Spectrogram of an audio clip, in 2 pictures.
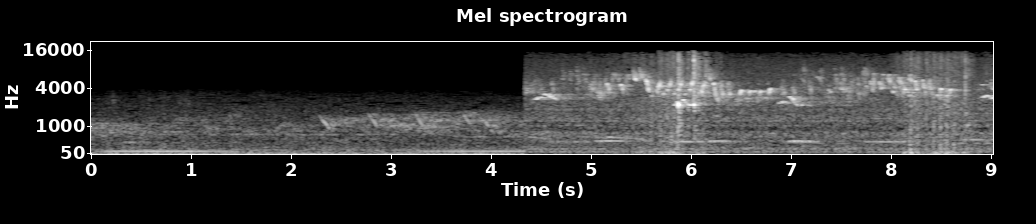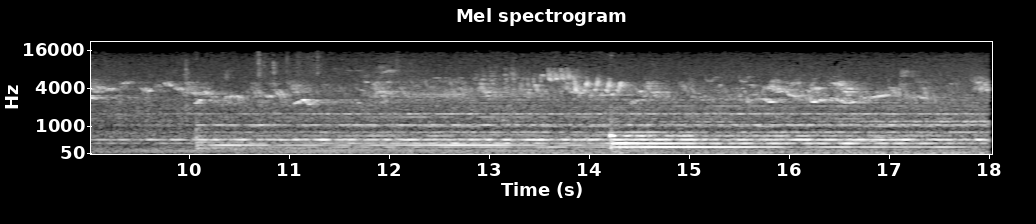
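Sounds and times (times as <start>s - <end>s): birds chirping: 2.3s - 18.0s
soft music with held notes: 8.8s - 18.0s.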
